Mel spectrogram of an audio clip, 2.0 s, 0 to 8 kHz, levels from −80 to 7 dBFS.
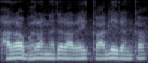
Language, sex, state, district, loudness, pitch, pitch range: Hindi, male, Chhattisgarh, Bilaspur, -16 LUFS, 155 Hz, 150-165 Hz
